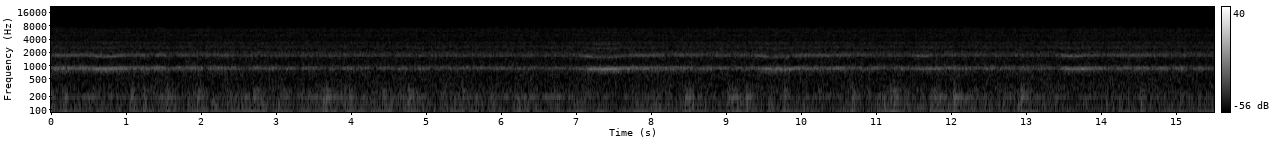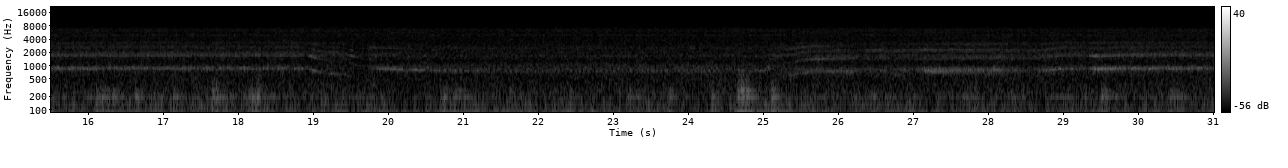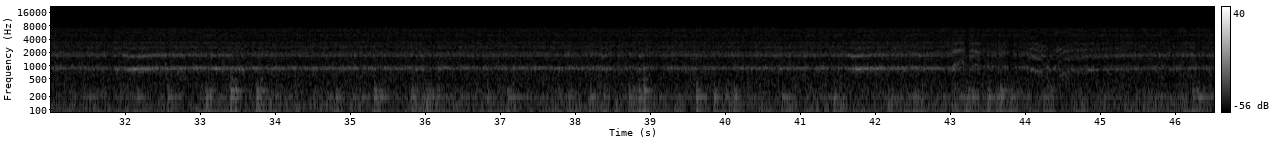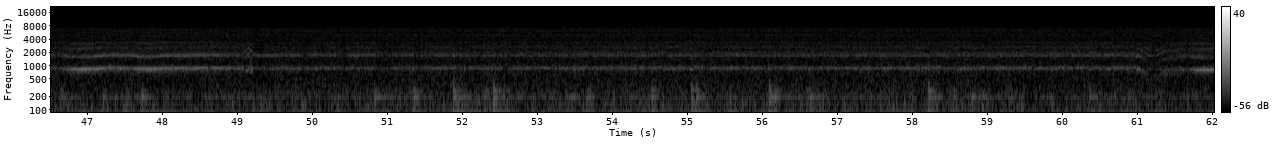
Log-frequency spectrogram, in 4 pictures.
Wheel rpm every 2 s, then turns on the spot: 230, 230, 230, 230, 230, 230, 230, 230, 230, 200, 120, 110, 140, 190, 210, 230, 230, 230, 230, 230, 230, 240, 220, 230, 230, 230, 230, 230, 230, 230, 200.
none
